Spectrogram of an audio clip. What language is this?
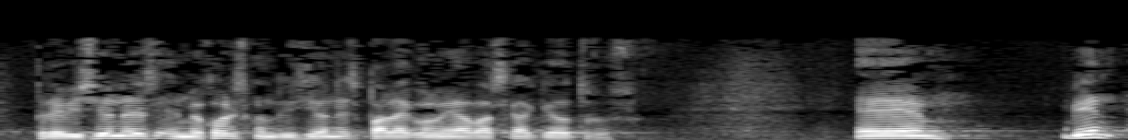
Spanish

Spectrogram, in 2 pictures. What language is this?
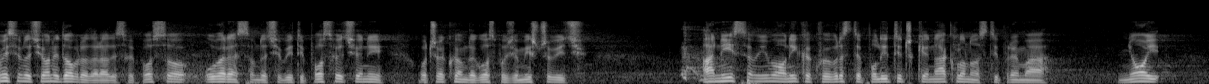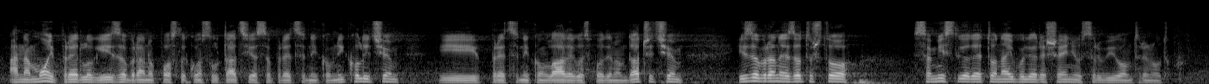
Serbian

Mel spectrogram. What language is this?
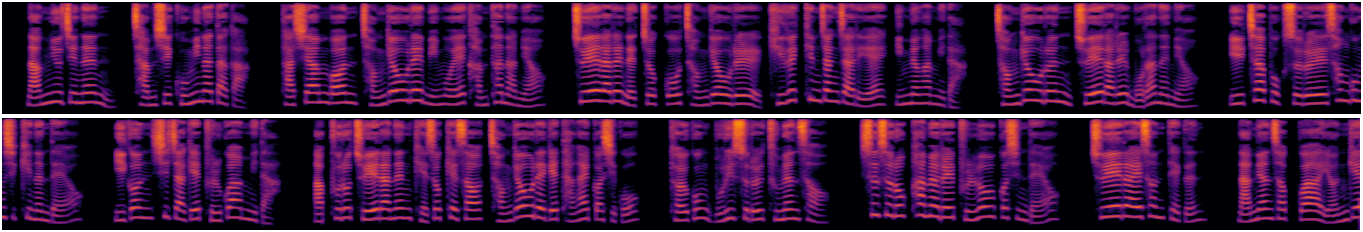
Korean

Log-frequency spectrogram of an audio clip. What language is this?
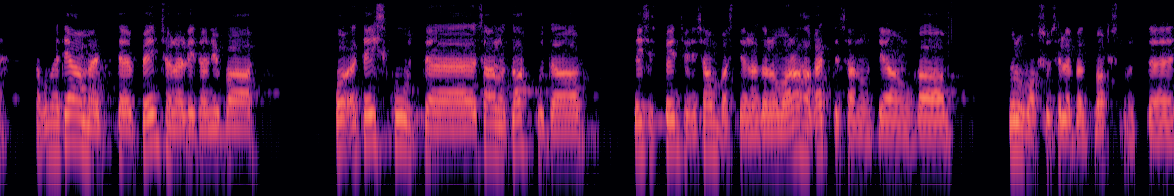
Estonian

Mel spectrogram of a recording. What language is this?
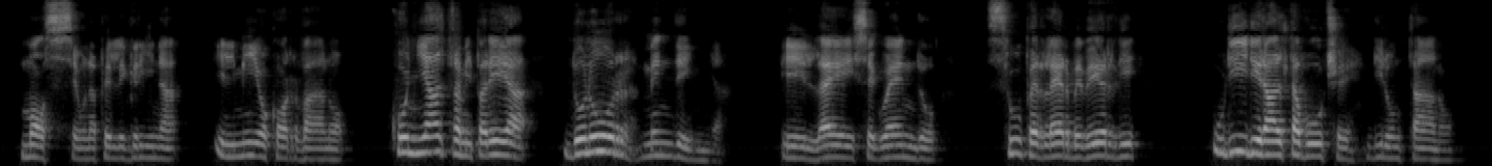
Italian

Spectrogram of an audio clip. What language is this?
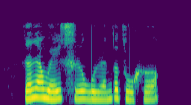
Chinese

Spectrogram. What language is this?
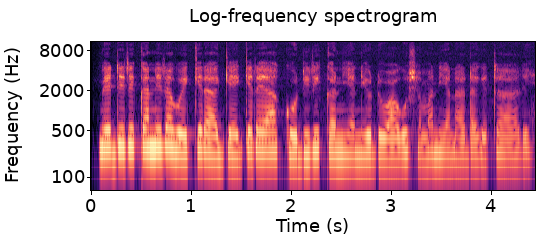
Kikuyu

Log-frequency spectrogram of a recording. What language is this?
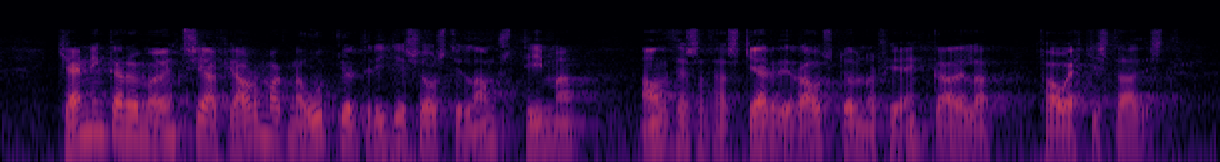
Icelandic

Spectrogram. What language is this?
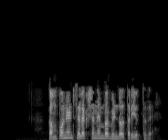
Kannada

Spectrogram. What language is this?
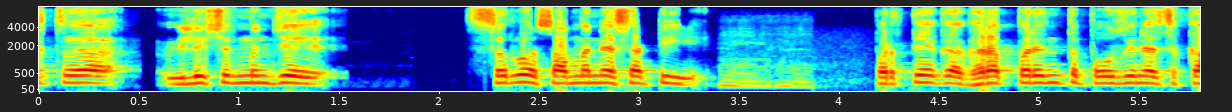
Marathi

